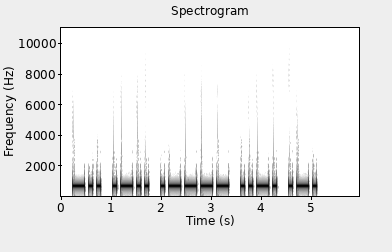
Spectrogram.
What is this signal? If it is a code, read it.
Morse code, heard as a keyed tone, about 15 wpm, 700 Hz. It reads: DL1FR
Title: DXCC-100 Call Signs - 5 Characters - Repeated 2x - 15wpm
